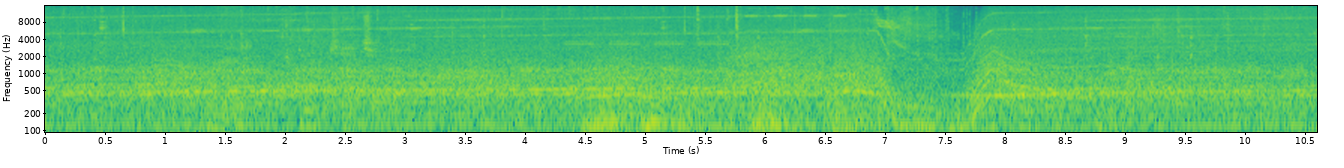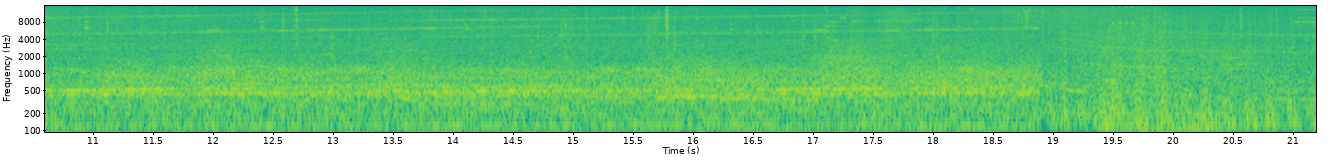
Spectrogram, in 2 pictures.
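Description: A vehicle's engine hums steadily as it drives along a road.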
